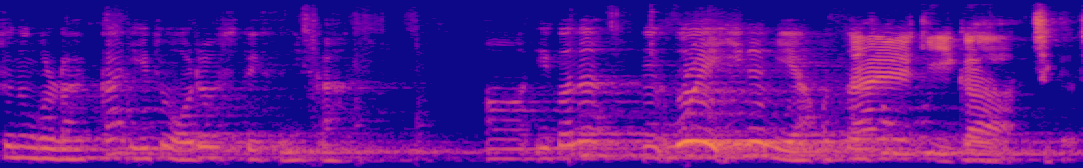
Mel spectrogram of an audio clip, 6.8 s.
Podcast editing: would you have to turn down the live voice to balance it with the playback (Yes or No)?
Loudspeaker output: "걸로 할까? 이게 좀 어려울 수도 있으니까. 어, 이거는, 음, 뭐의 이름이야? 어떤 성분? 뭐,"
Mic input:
No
